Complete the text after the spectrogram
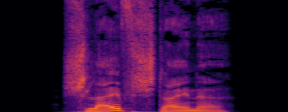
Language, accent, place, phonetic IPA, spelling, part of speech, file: German, Germany, Berlin, [ˈʃlaɪ̯fˌʃtaɪ̯nə], Schleifsteine, noun, De-Schleifsteine.ogg
- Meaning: nominative/accusative/genitive plural of Schleifstein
